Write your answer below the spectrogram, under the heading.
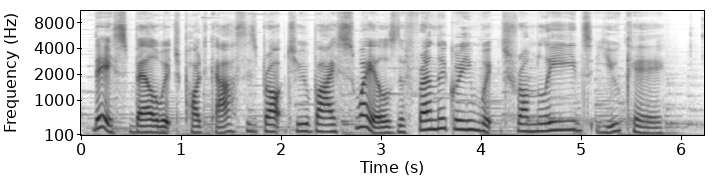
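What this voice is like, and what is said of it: Strong Yorkshire accent. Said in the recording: “A northern witch with a strong Yorkshire accent”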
